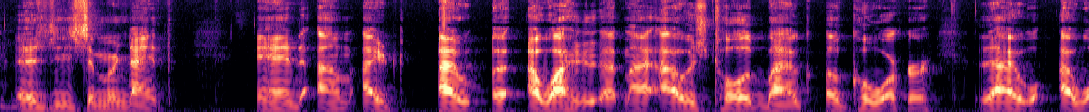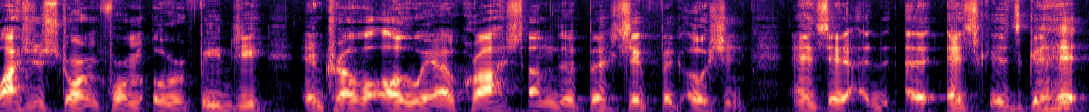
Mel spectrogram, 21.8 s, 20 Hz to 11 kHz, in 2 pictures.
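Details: Young man with dysarthria (slurred speech) after a traumatic brain injury from a snowboarding crash into a tree; damage around the brainstem and cerebellum; 1.5-month coma, then therapy to relearn talking, walking and swallowing; walks with a walker.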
